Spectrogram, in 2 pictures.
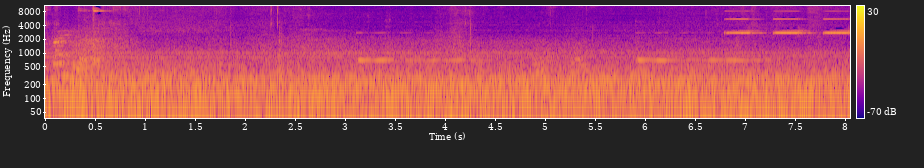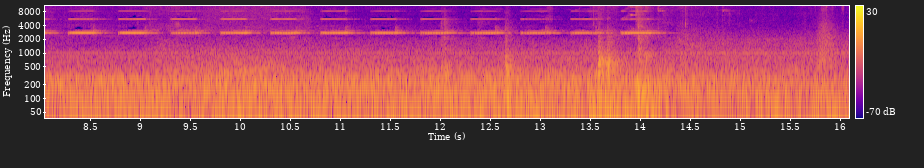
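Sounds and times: train low hum: 0.0 - 13.7
high electronic door beeps: 6.0 - 14.4.

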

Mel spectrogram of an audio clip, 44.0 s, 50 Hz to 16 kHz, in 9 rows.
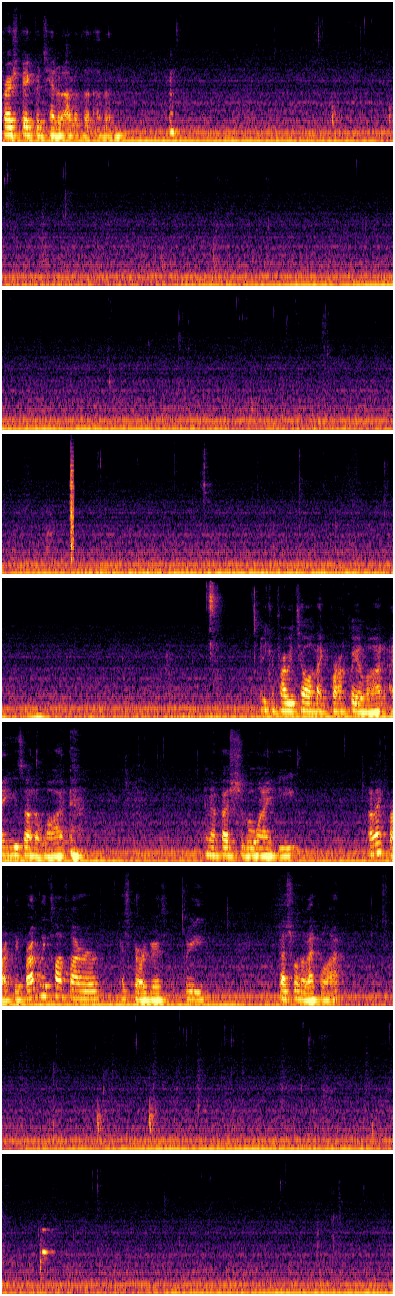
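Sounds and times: steady low hum: 0.0 - 43.9
person chewing: 3.0 - 8.4, 11.0 - 15.2, 15.8 - 19.8, 33.9 - 43.9.

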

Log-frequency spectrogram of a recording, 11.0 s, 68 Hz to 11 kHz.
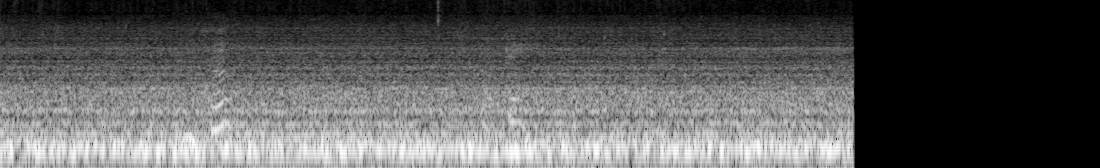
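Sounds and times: low machine hum: 0.0 - 8.6.

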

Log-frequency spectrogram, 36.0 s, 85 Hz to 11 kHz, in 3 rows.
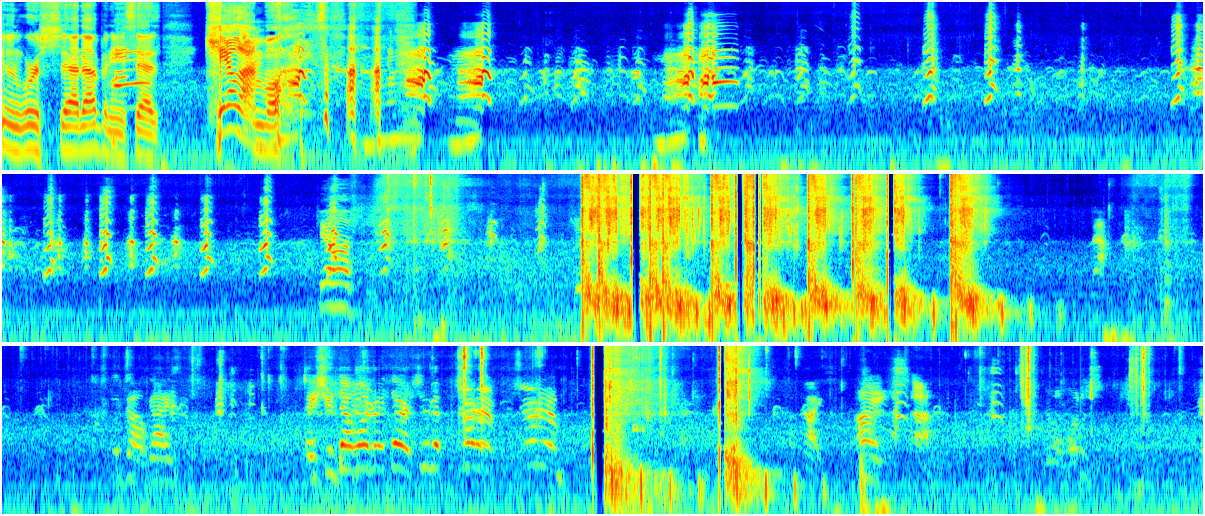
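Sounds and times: geese honking: 1.0 - 1.5, 2.4 - 17.6, 22.2 - 26.7, 30.8 - 34.2
shotgun blasts: 17.8 - 22.4, 29.9 - 32.2.

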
